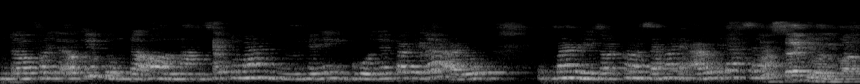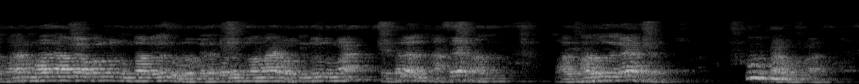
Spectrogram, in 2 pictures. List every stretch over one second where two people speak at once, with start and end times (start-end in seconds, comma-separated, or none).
none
